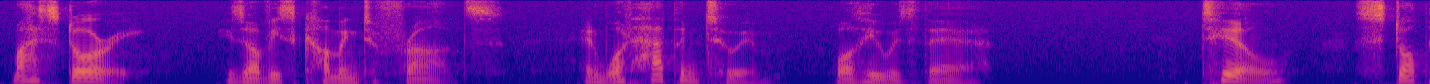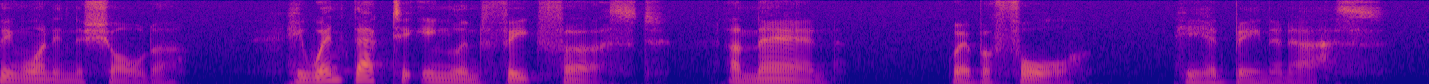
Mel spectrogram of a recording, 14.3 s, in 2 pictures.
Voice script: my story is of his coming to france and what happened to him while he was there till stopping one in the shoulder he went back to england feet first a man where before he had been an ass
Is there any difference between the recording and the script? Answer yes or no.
no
